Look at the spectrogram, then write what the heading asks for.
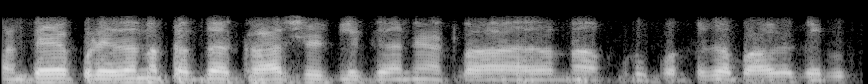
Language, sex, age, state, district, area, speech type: Telugu, male, 60+, Andhra Pradesh, Nandyal, urban, conversation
